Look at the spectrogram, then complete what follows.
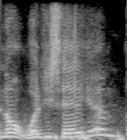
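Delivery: high-pitched, feigned not hearing; trolling. Retold or imitated. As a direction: retell baiting him with a fake innocent question. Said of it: "kept trolling him in the plane".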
